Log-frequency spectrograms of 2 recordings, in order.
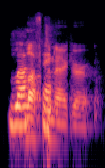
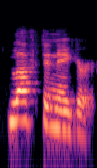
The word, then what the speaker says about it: Luftenegger: Did I say right? Luftenegger. Luftenegger. Okay, I almost got it. I practiced even. Everyone gets it More though. syllables. Everyone says it a different way. Luftenegger.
